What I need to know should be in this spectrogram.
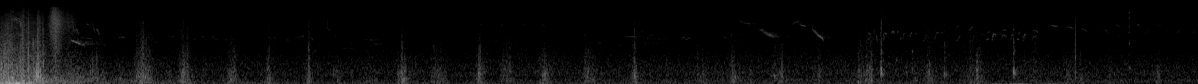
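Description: Cloth rustles as hands rummage through a bundle.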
